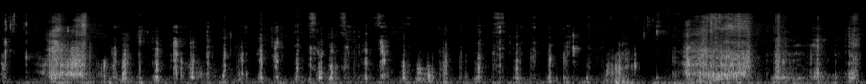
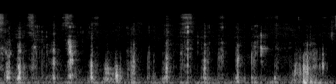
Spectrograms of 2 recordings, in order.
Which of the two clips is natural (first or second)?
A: second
